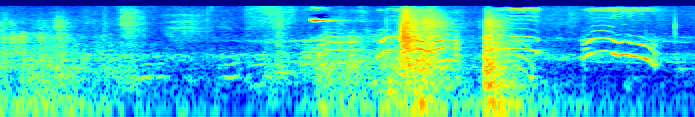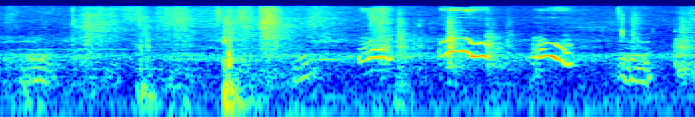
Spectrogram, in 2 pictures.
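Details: Two-week-old Shiba Inu puppy whose eyes have just opened: short, high, arched whimpering squeaks in small groups, rising then falling, between louder thumps and rustling handling noise.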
